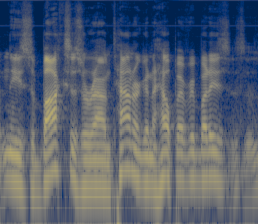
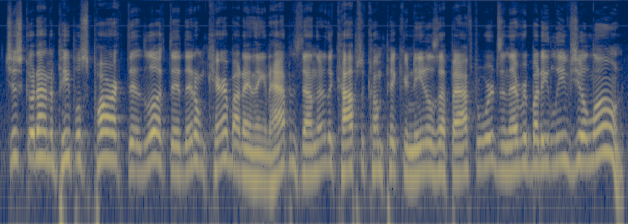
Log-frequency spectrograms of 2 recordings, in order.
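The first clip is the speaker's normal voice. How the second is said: pitched way up, breezy parody, rushing faster at the end; sarcastic mock invitation; 7 semitones higher than usual. Caller parodying what the city tells drug users, sarcastic high voice. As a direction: send up the inviting message, high and quick.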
